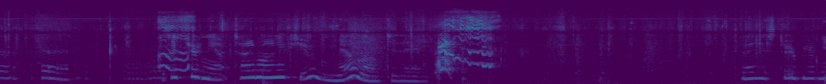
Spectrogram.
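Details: Cavalier King Charles Spaniel puppies, six weeks old, playing together indoors: drawn-out wavering whines and yelps, a few rising and falling, with a brief burst of human talk in the middle.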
